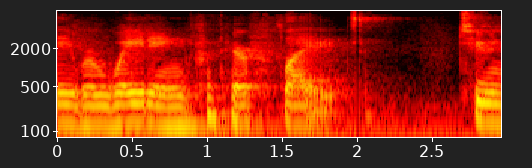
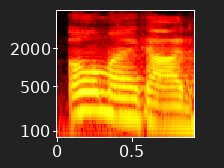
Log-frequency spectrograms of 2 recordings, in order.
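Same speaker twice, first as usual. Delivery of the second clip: loud exclamation; 5 semitones higher, 12 dB louder than usual. Real, not acted. Reaction after laughing.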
